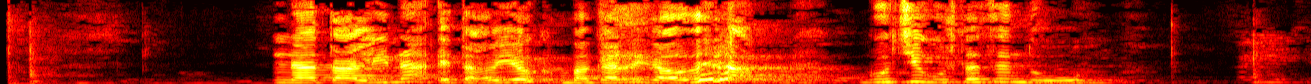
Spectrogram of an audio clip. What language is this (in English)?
Basque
